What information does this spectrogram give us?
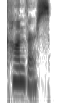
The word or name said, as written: converse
